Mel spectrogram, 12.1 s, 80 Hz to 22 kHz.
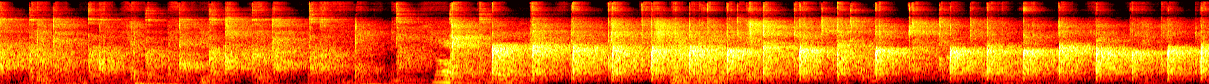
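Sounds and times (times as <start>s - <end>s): person clapping hands: 4.5s - 12.0s.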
